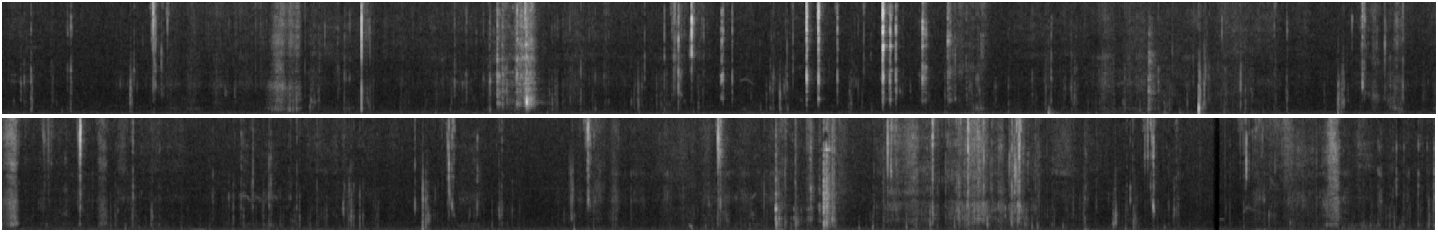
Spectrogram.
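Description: Close-miked eating sounds of someone chewing soft layered matcha cake and cream-filled crepe roll: wet smacks and many small mouth clicks, with a few sharper clicks.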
